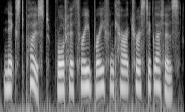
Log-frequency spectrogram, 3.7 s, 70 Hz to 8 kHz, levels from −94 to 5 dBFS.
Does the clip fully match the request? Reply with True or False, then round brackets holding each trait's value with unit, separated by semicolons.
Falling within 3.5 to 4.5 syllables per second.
True (4.1 syllables/s)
